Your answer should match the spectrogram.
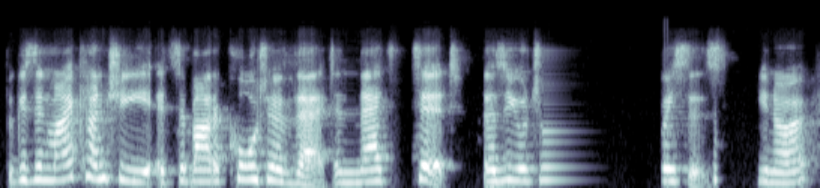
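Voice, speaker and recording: A woman's voice: a little high, moderate pace, a bit bright. A woman with a South African accent chatting informally and reassuringly as a guest nutrition coach on a video call. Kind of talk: casual online presentation and chat.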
